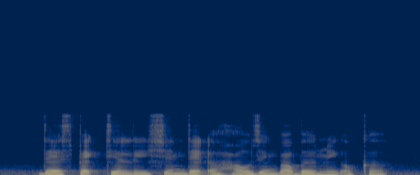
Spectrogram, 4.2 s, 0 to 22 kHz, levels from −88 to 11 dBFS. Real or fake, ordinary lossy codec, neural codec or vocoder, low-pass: real; none; none; none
